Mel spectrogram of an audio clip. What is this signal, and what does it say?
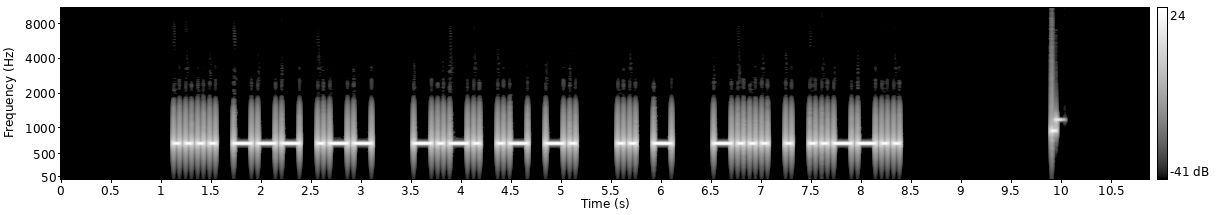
Morse code, heard as a keyed tone, about 20 wpm, 700 Hz. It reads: HOW CAN IT BE?
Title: Sentences from Top 100 Words 20wpm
